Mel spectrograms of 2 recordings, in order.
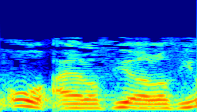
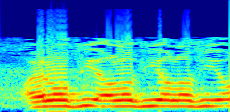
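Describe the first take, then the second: First: Said in the usual way. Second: Louder and higher, gushing; excited mother's spam. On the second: Retold or imitated. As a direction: pile it on like an overjoyed mom. (ucapan sayang ibu yang heboh dan keras) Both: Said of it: "saya di spam chat".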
